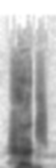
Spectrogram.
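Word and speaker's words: Heggs: is uh Luther Luther hegs Luther hegs h e g GS yeah Luther hegs and hegs rhymes with segs and segs is Facebook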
